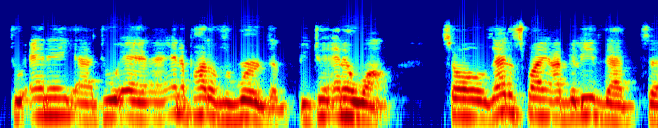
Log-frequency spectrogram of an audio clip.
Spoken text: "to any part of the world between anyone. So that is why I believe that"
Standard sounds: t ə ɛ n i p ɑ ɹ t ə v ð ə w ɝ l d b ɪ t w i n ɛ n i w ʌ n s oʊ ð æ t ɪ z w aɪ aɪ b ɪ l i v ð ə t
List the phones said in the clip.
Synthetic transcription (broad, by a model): t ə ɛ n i p ɑ ɹ t ə v ð ə w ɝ d b ɪ t w i n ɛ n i w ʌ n s oʊ ð æ t ɪ z w aɪ aɪ b ɪ l i v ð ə t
